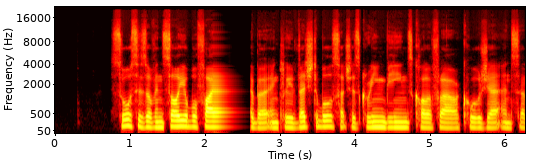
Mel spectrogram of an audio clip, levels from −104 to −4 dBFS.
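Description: At 2.11 s, right after "of insoluble", the speech stops and a call audio freeze takes over until 2.63 s. The last sound is stretched into a fading buzz for about half a second, then drops to a brief silence of about 70 ms. The likely cause is packets held up in transit, leaving the jitter buffer empty. When the speech resumes, it picks up where it stopped. Nothing is lost, but everything after arrives about 0.49 s later.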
